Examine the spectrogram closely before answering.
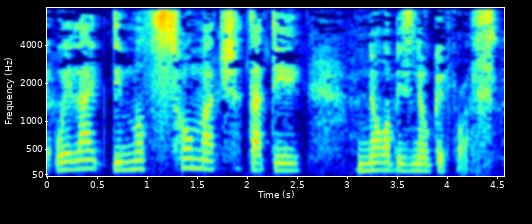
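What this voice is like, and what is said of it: Fake Russian accent sounding German. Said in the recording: “you don't sound so much Russian as German ... we cannot do the accent properly”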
